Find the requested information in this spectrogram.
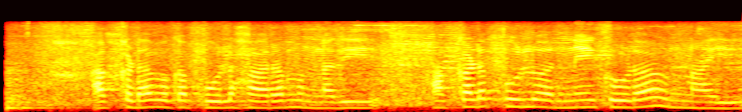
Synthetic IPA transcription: ɐkːɐɽɐɔkɐpuːlɐɦaːɾɐmunːɐd̪i | ɐkːɐɽɐpuːlːuɐnːiːkuːɽaːunːaːji

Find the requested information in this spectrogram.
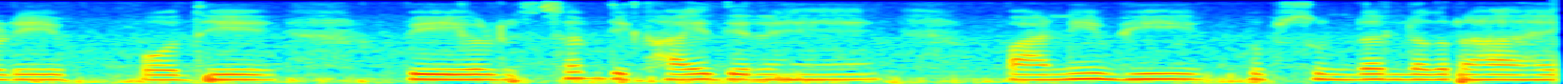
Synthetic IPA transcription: ɐɽepɔːd̪ʱepeːɽsɐb̚d̪ɪkʰaːid̪eːɾɐɦẽɦɛ̃ | paːnibʱixʊbsʊ̃nd̪əɾlɐɡɾɐɦaɦɛː

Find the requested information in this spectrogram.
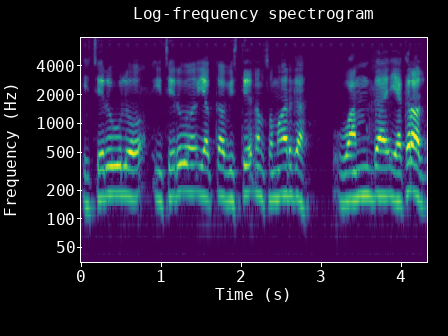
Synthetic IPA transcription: iːt͡ʃeɾuʋuloːiːt͡ʃeɾuʋujɔkːɐʋist̪iːɾɐɳɐmsɐmaːɾuɡaː | ʋɐnd̪ɐɛkɐɾaːlu

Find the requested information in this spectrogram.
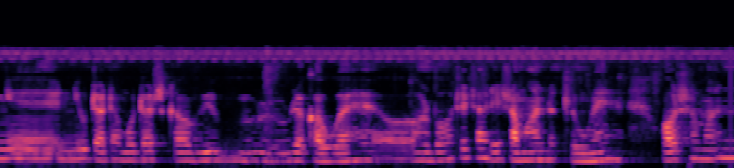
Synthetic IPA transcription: enjuːɖaːʈamoːʈəɾskabʱi | ɾɐkʰaɦʊaɦɛɔːɾbɔɦʊt̪ɦisaːɾesamaːnɾɐkʰeɦuẽɦɛ̃ | ɔːɾsaːmaːn

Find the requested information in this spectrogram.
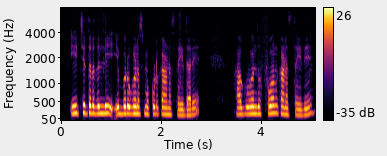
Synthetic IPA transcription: iːt͡ʃit̪̬ɾɐd̪ɐlːiʔḭbːɐɾuɡɐɳɐsmɐkːuɽkaːɳist̪aːjid̪ːaːɾe̞ | haːɡuːond̪upʰoːnkaːɳist̪aːjid̪e

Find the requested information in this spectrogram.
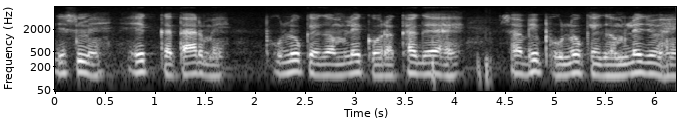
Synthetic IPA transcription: d͡ʒɪsmẽeːkːɐt̪aːɾmẽ | pʰuːlõkeɡɐmlekoɾɐkʰaɡɐjaɦɛsɐbʱipʰuːlõkeɡɐmled͡ʒoːɦɛ̃

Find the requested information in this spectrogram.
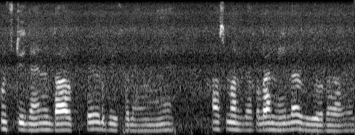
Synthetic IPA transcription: kʊt͡ʃʰɖɪzaːɪnɖaːɾkpeːɽbʱikʰəɾẽĩɛ̃ː | asmənkaklaniːlabʱiɦoːɾaɦaɦɛː

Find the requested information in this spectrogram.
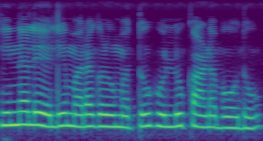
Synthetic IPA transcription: hinːɐlɛjɐlːimɐɾɐɡɐɭumɐt̪ːuɦulːukaːɳɐboːud̪u

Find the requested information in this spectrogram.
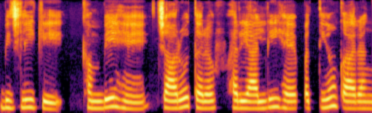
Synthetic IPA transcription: bɪd͡ʒlike | kʰɐ̃mbeɦɛ̃t͡ʃaːɾõt̪ɐɾəf | hɐɾijaːliɦɛpɐt̪ːijõkaɾɐ̃ŋɡ

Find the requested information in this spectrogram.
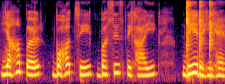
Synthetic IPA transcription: jɐɦãpɐɾ | bɐɦʊt̪sebɐsɪzd̪ɪkʰaːi | d̪eːɾɐɦiɦɛː

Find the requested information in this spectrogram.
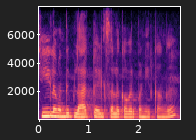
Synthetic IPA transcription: kiːlɐʋɐnd̪ɯbɭaːk̚ʈɐɪlsɐːlɐkɐʋɐɾpɐɳːɪɾɯkːaːŋɡɐ

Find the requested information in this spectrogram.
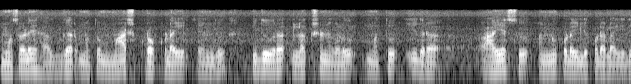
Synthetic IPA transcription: mɔsɐɭeɦɐɡːɐɾmɐt̪ːumaːɾʃkɾoːkɔɽɐjiend̪u | id̪uʋɐɾɐlɐkʂɐɳɐɡɐɭumɐt̪ːuid̪ɐɾɐ | aːjesuɐnːuːkuːɽailːikɔɽɐlaːɡid̪e

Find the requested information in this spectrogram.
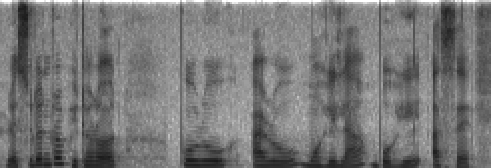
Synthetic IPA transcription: ɹesudentɔɹbʱitɔɹɔt | puɹuxaɹumoɦilaboɦiasɛ

